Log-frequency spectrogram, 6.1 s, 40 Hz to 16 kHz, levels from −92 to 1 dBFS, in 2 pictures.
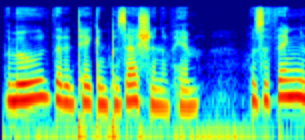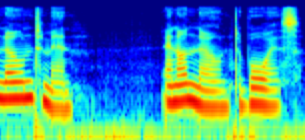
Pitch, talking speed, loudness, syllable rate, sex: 200 Hz, 175 wpm, -17 LUFS, 4.8 syllables/s, female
